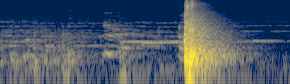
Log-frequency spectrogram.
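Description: A single hard thump about one and a half seconds in, over quiet background music.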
